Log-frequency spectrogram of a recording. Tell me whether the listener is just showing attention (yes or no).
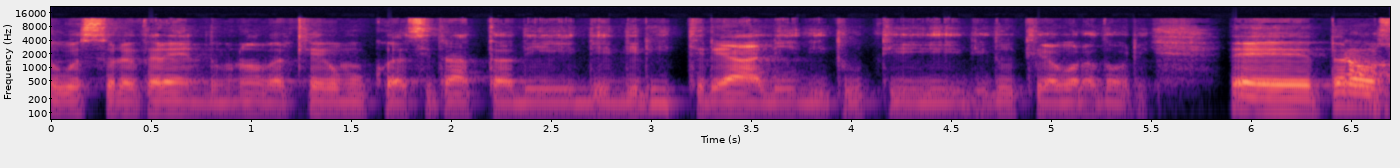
no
